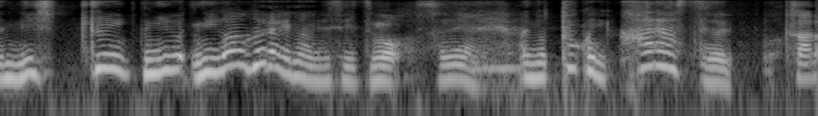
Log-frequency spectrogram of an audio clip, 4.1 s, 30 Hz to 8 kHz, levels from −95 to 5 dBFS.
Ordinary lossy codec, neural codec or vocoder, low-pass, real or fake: none; codec, 16 kHz, 2 kbps, FreqCodec, smaller model; none; fake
